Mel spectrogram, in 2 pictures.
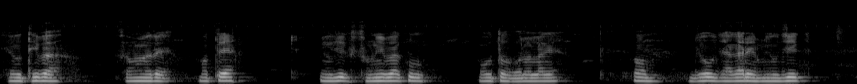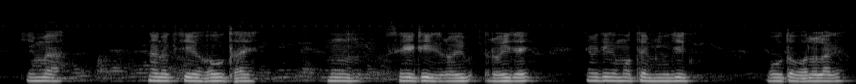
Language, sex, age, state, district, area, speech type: Odia, male, 18-30, Odisha, Mayurbhanj, rural, spontaneous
